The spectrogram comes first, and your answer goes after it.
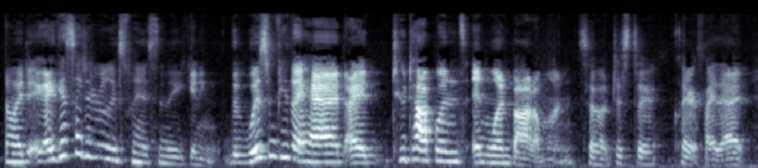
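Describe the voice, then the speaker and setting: Sing-song and fairly quick, with hardly any pauses, a chatty vlogger in her twenties tells a personal story to camera. Her medium-pitched voice is slightly bright, she leans on "like" and "you know," and she's indoors in a furnished room at home.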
